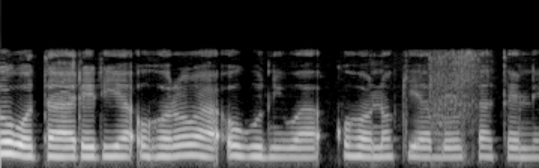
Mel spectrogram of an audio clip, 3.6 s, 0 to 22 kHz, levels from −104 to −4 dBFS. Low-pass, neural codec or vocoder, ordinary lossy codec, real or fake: 7.2 kHz; codec, 16 kHz, 16 kbps, FreqCodec, larger model; none; fake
